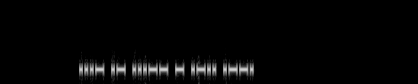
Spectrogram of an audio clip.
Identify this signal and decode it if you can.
Morse code, heard as a keyed tone, about 47 wpm, 700 Hz. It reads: VA3TLP
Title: DXCC-100 Call Signs - 6 Characters - 45wpm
